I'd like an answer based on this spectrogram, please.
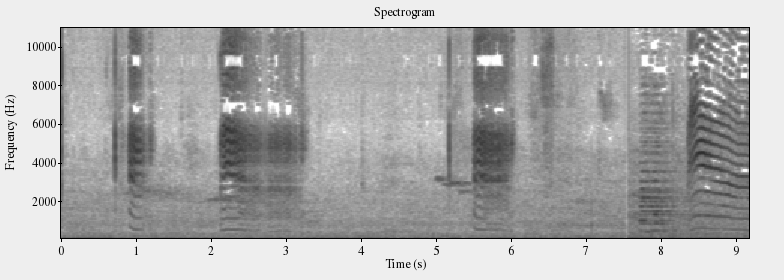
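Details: Hungry rescued kitten waiting for food, meowing loudly: several short high rising-falling meows, repeated and separated by pauses, one longer harmonic wail at the end, over steady low background hum.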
